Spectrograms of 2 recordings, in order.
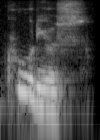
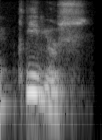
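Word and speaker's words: κύριος: a palavra senhor eh no Grego é a palavra kirios aí está transliterado por curios mas a pronúncia correta é quiros Tá bem então vão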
